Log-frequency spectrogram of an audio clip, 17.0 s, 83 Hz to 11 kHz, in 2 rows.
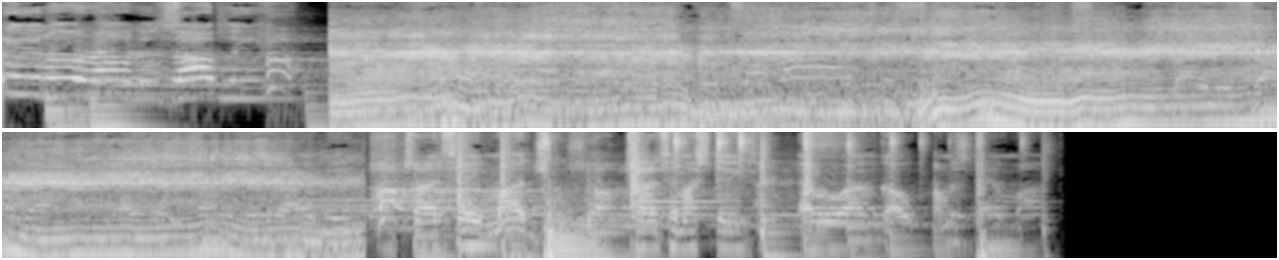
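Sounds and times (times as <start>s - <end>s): dirt bike engines revving: 2.2s - 11.0s.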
